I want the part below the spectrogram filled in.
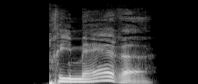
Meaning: inflection of primär: 1. strong/mixed nominative/accusative feminine singular 2. strong nominative/accusative plural 3. weak nominative all-gender singular 4. weak accusative feminine/neuter singular
- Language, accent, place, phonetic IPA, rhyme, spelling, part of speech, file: German, Germany, Berlin, [pʁiˈmɛːʁə], -ɛːʁə, primäre, adjective, De-primäre.ogg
